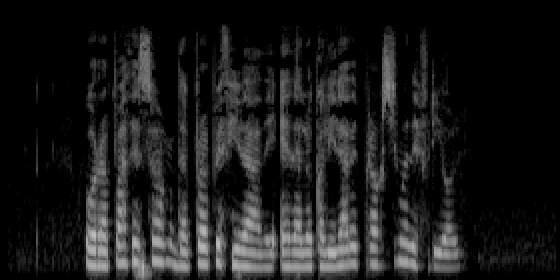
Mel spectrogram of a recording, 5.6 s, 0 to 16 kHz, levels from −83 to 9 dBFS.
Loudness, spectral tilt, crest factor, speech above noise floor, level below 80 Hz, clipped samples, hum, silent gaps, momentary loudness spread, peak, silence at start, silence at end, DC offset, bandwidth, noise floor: -25 LUFS; -5 dB/octave; 18 dB; 45 dB; -62 dBFS; under 0.1%; none; none; 8 LU; -8 dBFS; 0.85 s; 1 s; under 0.1%; 11.5 kHz; -70 dBFS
